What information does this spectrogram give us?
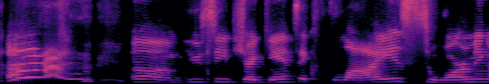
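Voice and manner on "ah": put-on high frightened squeak of a cowering kid; scared yelp. Cowering kids squeak at the chaos in fright.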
